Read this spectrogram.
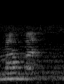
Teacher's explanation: m es el sonido consonante lo más fácil en todas las lenguas porque es labial, no participa ni lengua, ni paladar, ni nada más, entonces es lo más fácil para pronunciar.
